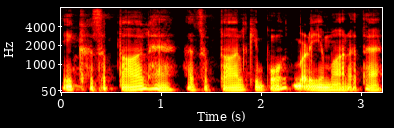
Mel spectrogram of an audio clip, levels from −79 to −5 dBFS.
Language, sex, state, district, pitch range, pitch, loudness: Hindi, male, Delhi, New Delhi, 85-95 Hz, 90 Hz, -19 LUFS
